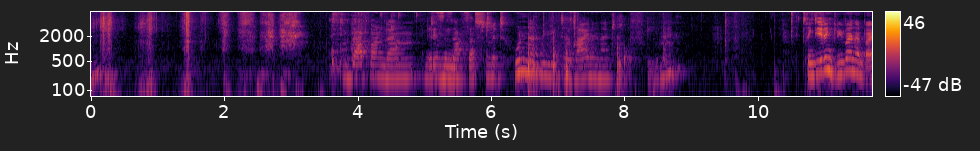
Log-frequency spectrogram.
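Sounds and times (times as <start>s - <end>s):
thin peel being pared from washed, dried oranges and lemons: 0.0s - 3.3s
speech: 3.8s - 8.9s, 10.7s - 11.7s.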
